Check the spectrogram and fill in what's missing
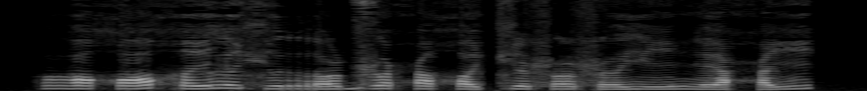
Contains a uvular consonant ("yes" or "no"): yes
